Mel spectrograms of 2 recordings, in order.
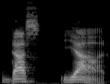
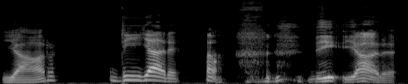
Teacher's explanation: For example, the year is das Jahr, that's spelled J-A-H-R, and that H just stretches out that vowel, das Jahr.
